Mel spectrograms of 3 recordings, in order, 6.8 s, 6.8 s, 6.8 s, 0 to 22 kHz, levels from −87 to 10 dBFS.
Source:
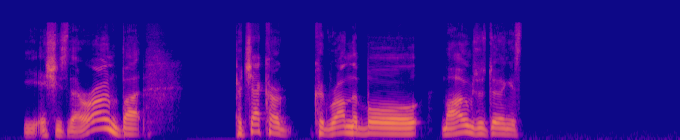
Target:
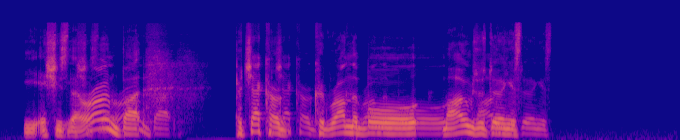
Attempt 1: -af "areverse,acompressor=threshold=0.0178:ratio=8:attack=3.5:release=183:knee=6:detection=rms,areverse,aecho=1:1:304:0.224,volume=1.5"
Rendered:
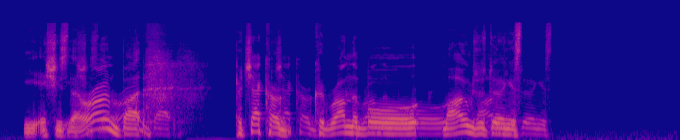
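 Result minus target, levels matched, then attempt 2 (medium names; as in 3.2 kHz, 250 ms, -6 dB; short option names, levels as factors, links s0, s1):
compression: peak gain reduction +6.5 dB
-af "areverse,acompressor=threshold=0.0422:ratio=8:attack=3.5:release=183:knee=6:detection=rms,areverse,aecho=1:1:304:0.224,volume=1.5"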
